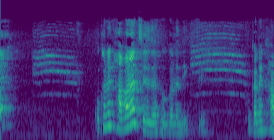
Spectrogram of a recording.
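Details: A pet cat indoors gives one long, loud, wavering meow that bends up then down, followed by the start of a second, with faint thin whistly tones in the quieter gaps.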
